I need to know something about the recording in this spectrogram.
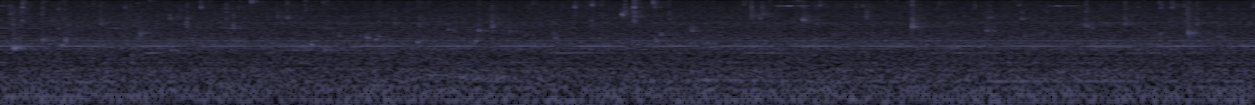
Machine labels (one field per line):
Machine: pump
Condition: normal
